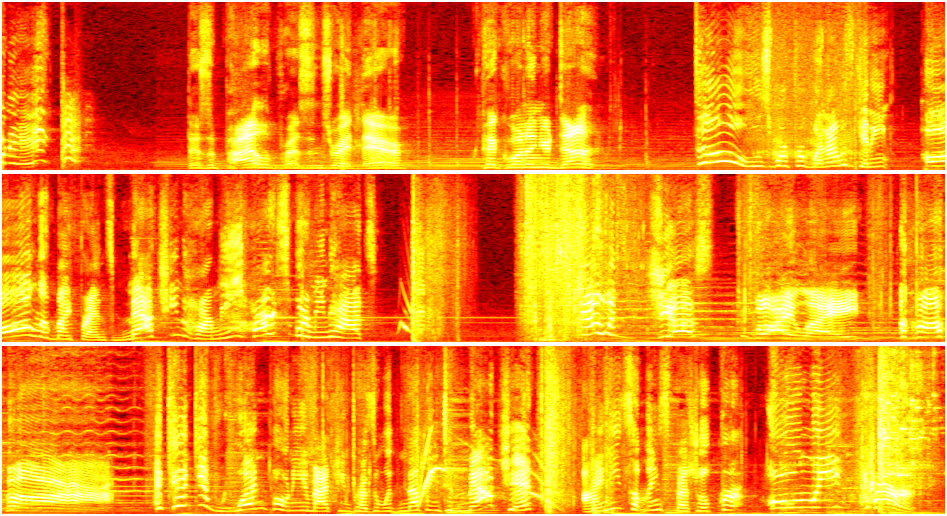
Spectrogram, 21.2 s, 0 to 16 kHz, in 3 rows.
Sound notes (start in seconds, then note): 13.8 sobs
